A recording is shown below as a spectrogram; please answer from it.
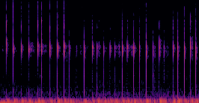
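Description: Sharp, rapid tapping on plastic lids produces a quick run of short, bright clicks with very little ring. The clicks peak in the upper mids with crisp high overtones, over a steady low hum.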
